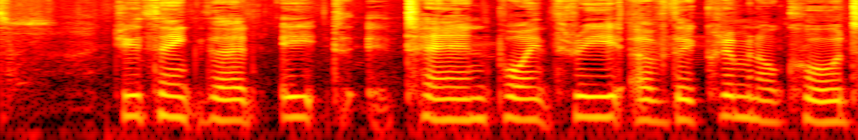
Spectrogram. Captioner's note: speaking French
